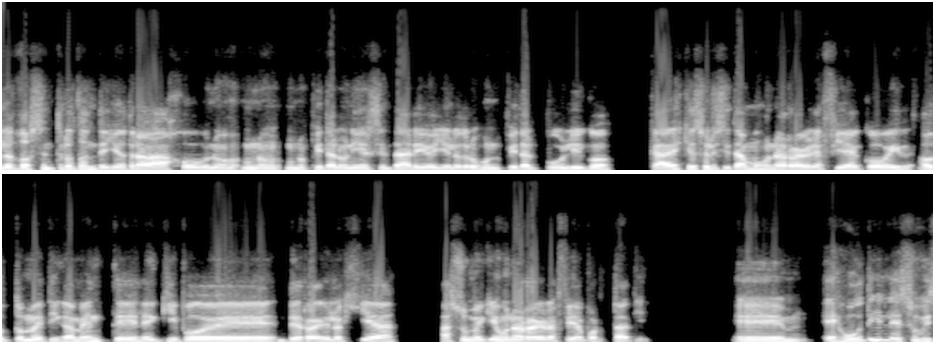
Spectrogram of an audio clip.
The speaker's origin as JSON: {"language": "Spanish", "country": "Chile", "said": "soy urgenciólogo chileno"}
